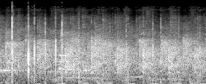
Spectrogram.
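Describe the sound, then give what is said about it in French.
A theatre audience applauds a member of the theatre crew steadily, a dense wash of many hands clapping with a few sharper individual claps standing out near the start, sustained at moderate loudness throughout. “Vous pouvez applaudir Jean-François.”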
